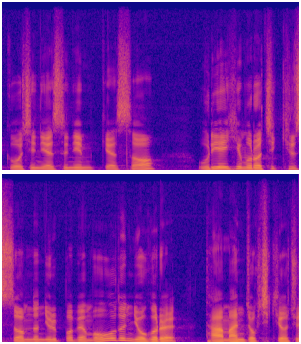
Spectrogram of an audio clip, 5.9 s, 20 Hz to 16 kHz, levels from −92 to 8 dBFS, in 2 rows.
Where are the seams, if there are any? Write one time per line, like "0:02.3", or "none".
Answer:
none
